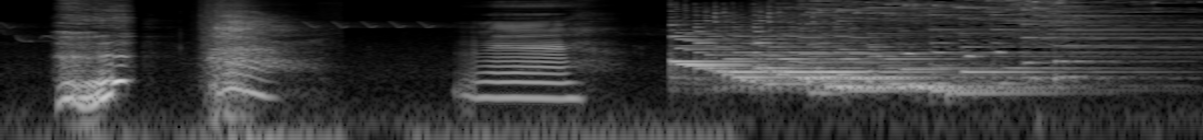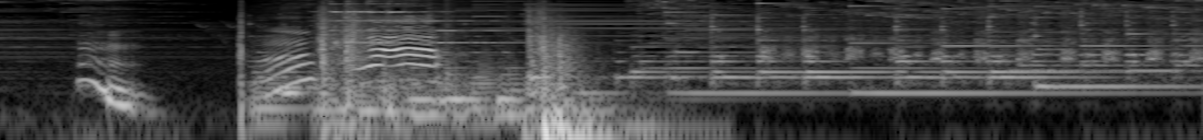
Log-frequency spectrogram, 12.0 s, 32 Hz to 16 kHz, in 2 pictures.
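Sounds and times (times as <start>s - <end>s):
cartoon thunk: 7.2s - 9.2s.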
